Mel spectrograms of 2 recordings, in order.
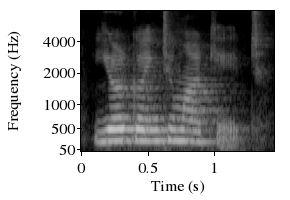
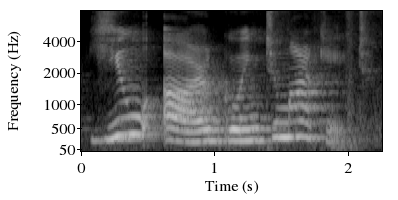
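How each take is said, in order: First: You are is contracted into one syllable. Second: You are is said as two full words.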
